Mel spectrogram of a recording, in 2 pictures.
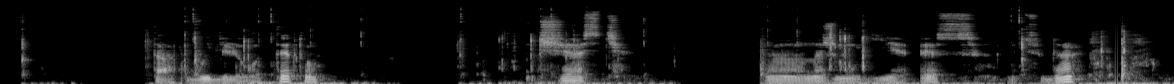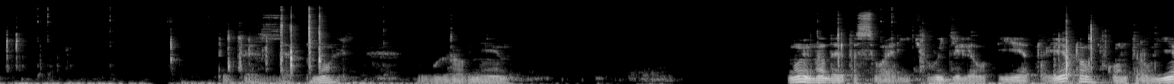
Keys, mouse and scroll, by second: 1.0 middle click, 1.8 alt+right click, 2.5 alt+right click, 3.1 middle click, 4.5 right click, 5.0 2, 5.3 alt+right click, 5.8 middle click, 7.6 middle click, 8.3 e, 11.0 KP_1, 12.0 right click, 12.8 click, 14.0 s, 15.6-19.9 middle drag, 20.5 alt+shift+right click, 22.6 ctrl+e.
